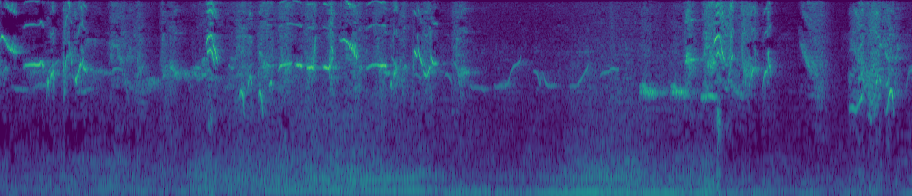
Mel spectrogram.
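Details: Oriental magpie-robin in a long, restless song bout: rapid chirps and whistles, scratchy bursts and slurred notes in uneven bursts, fading mid-way then picking up again, with low background rumble.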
